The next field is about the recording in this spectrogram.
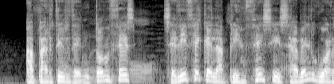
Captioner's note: voiceover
